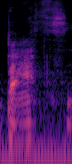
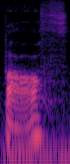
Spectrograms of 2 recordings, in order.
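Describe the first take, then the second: First: Bath is said with a northern English accent. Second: Bath is said with a southern English accent.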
